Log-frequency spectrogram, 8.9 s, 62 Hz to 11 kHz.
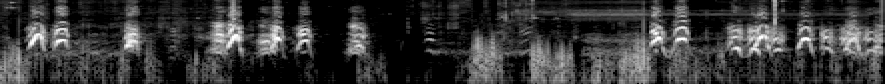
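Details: Spayed female German Shepherd, two and a half years old, mingling at a rescue ranch in Pleasant Grove, California, August 16, 2018; bursts of high arched whimpering yelps in quick runs, a brief pause mid-clip, then more yelps over shuffling noise.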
